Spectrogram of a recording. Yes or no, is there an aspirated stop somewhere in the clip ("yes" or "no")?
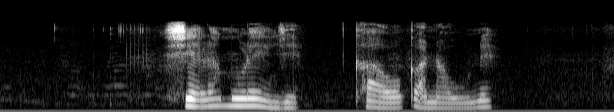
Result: yes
